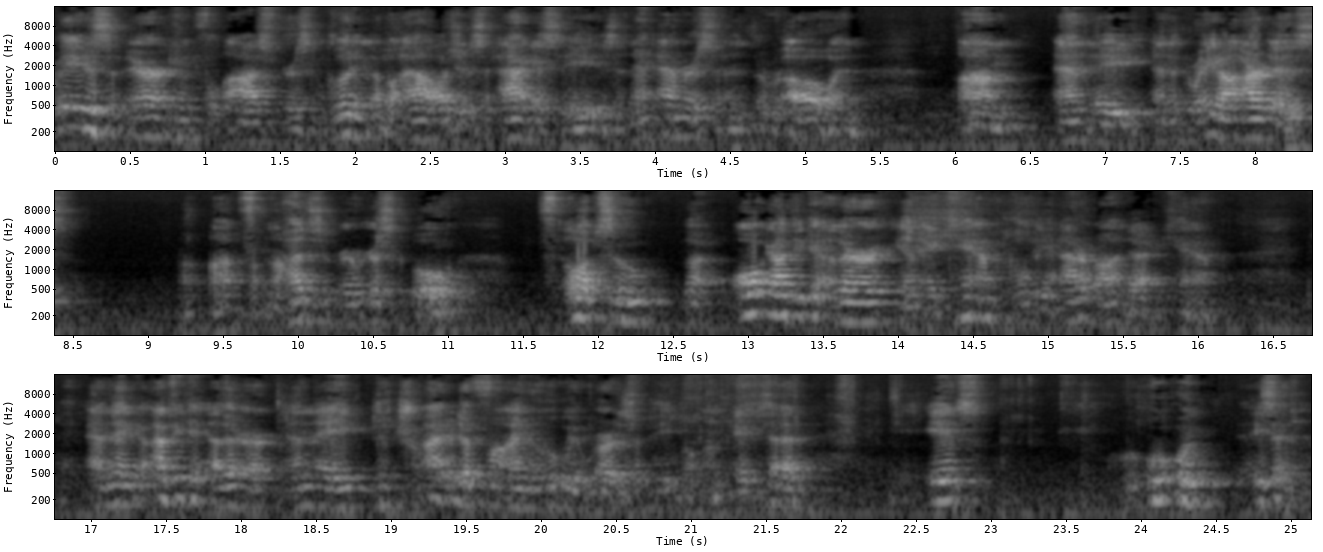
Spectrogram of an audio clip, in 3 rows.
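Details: Real adult man with spasmodic dysphonia (he calls it spasmodic dystonia), onset at age 42 after a previously strong voice; he reports symptoms lessen or go away after speaking a while. Finding: spasmodic dysphonia.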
